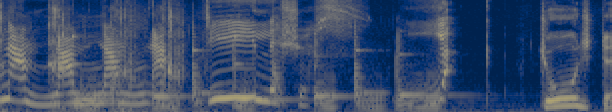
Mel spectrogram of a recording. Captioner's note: crunches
